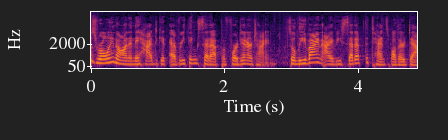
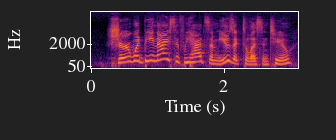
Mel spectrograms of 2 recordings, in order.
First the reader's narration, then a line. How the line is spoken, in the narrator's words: said Levi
